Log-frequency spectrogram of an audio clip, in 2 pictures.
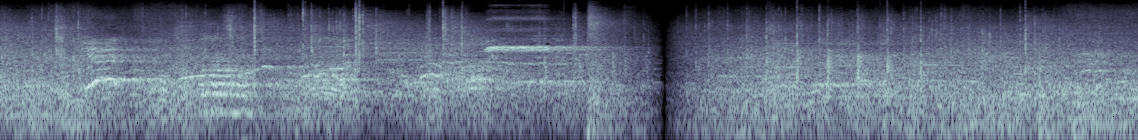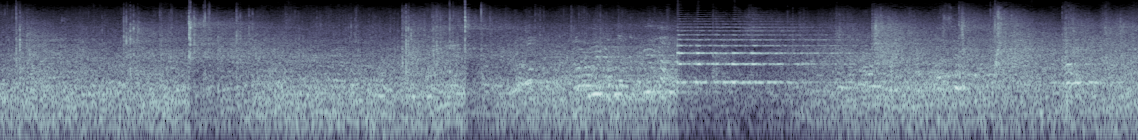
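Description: Ice skates scrape across the ice.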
